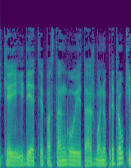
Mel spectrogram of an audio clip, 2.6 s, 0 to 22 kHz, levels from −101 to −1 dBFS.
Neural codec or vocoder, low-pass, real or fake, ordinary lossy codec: autoencoder, 48 kHz, 32 numbers a frame, DAC-VAE, trained on Japanese speech; 19.8 kHz; fake; MP3, 48 kbps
